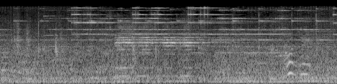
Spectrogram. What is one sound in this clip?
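Bicycle bells ring several times.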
